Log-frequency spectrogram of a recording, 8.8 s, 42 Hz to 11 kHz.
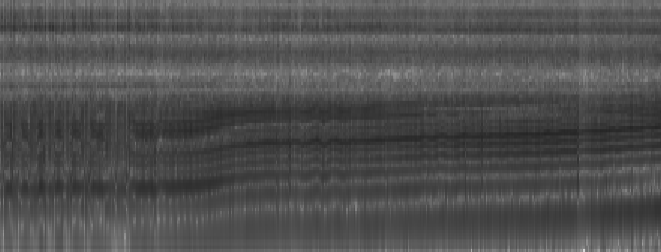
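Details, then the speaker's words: Echo SRM 2100 two-stroke trimmer just after replacing carburetor, fuel lines, purge bulb, filters and spark plug; revs waver and stumble on throttle instead of climbing cleanly; owner suspects low-jet carburetor tune needed for bogging. "So we might fuck around with the low jet because it sounds like it's bogging down when I hit the throttle, so it might need a little carburetor tune."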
